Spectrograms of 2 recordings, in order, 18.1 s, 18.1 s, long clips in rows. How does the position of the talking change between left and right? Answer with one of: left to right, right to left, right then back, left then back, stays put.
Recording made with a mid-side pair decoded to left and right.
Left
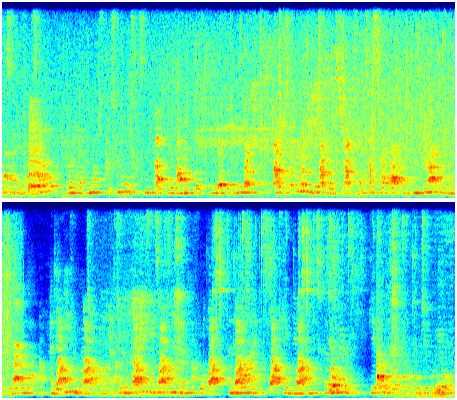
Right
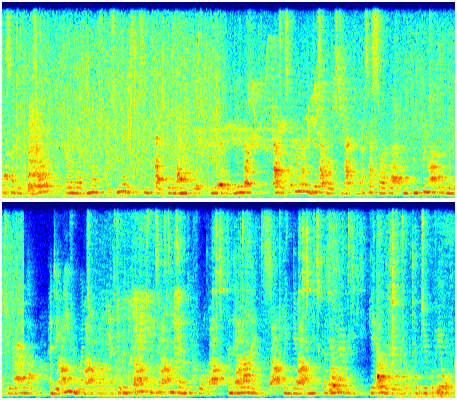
stays put.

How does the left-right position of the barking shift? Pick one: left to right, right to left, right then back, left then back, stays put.
left then back.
